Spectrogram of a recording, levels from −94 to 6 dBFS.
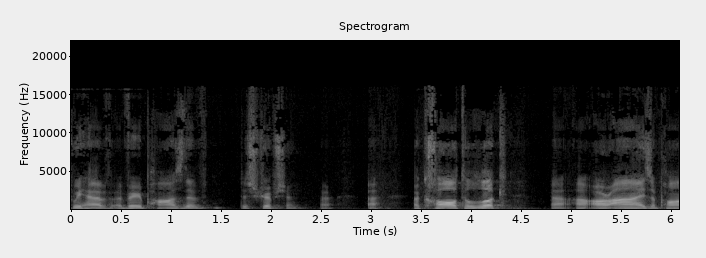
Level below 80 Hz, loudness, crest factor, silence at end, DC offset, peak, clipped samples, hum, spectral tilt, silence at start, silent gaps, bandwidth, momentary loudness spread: -78 dBFS; -39 LUFS; 20 dB; 0 s; under 0.1%; -20 dBFS; under 0.1%; none; -4 dB/octave; 0 s; none; 16 kHz; 23 LU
